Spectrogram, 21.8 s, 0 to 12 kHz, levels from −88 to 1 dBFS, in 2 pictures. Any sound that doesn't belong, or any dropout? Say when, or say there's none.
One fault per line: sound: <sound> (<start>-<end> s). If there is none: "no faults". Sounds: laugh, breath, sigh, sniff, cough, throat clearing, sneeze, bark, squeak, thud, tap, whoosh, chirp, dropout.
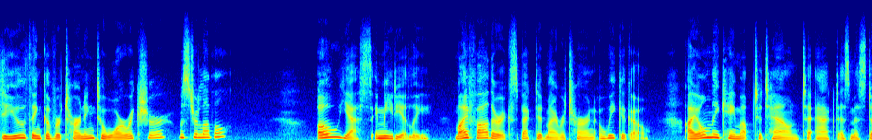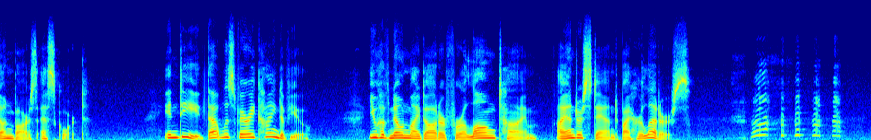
sound: laugh (20.0-21.6 s)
